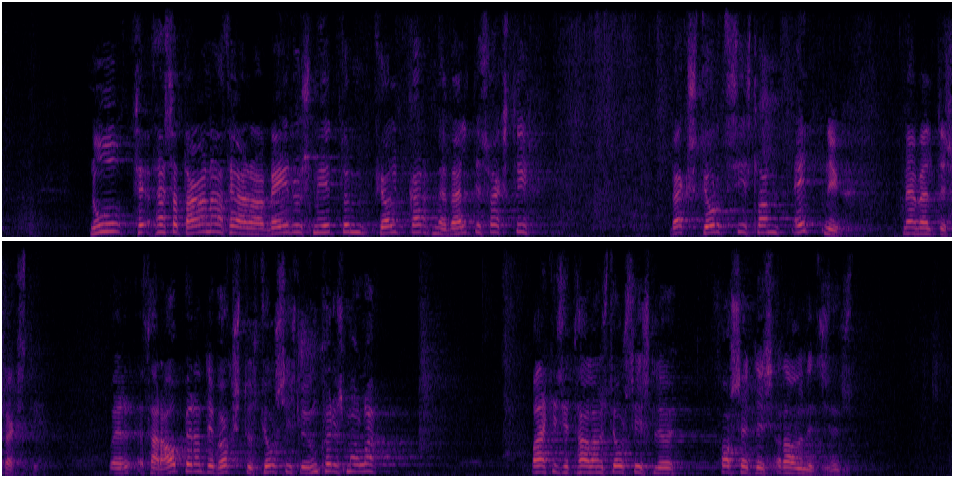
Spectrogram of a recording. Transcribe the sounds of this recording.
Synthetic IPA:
nuθθɛsːat̪aːɣanaθɛːɣaɾaveːjɾʏsmɪːt̪ʏmfjœlkaɾmɛðvɛlt̪ɪsvɛkst̪ɪ | vɛksst̪jowɾt̪sist̪lanejt̪nɪx | mɛðvɛlt̪ɪsvɛkst̪ɪ | ɛɾθaɾaːwpɛɾant̪ɪvœkst̪ʏst̪jowɾsist̪lʏʏŋkʰvɛɾɪsmaːwla | aɾɛhcɪsjɛt̪ʰaːlaðʏmst̪jowɾsist̪lʏfɔ̥sɛt̪ɪsraːwðʏnɪːt̪ɪsɪns

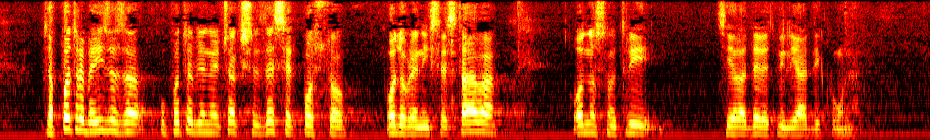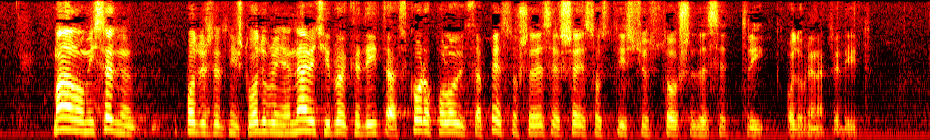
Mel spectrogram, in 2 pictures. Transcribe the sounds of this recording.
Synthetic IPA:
zapo̞t̪ɾe̞be̞izʋo̞zaupo̞t̪ɾe̞bʎe̞noje̞t͡ʃakʃe̞zd̪e̞se̞t̪̚po̞st̪o̞ | od̪obɾe̞nixsɾe̞t̪st̪aːʋa | o̰d̪no̞sno̞t̪ɾiː | t̪sjelad̪e̞ʋe̞t̪milijaɾd̪ikṵːna | maːlˠo̞ːmisɾe̞d̪ɲompo̞d̪uzet̪niʃt̪uo̞d̪obɾeɲenaːjʋe̞t͡ɕibɾo̞ːjkɾe̞d̪iːt̪asko̞ɾo̞po̞lo̞ʋit̪sape̞ːt̪st̪o̞ʃezd̪eset̪ʃe̞ːst̪ot̪isu̥t͡ɕust̪o̞ːʃezd̪e̞set̪ːɾiː | o̞̰d̪o̰bɾe̞̰na̰kɾe̞̰d̪ḭːt̪ḁ

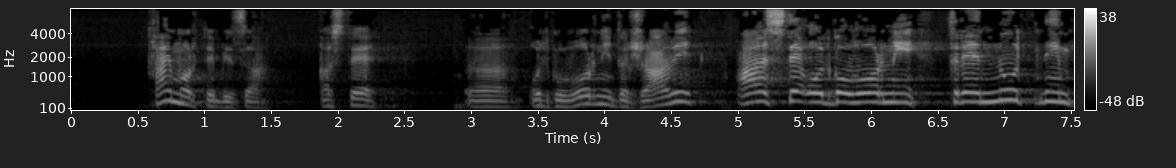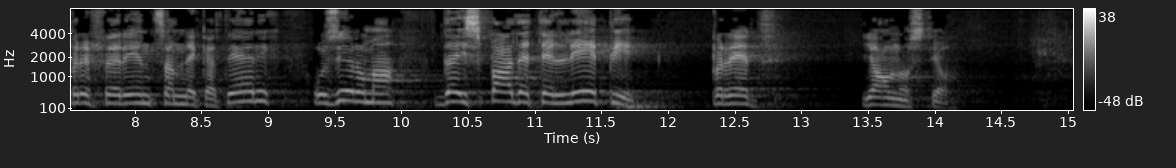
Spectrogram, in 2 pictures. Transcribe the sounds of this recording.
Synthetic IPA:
kʰajmoːɾt̪ɛbit̪za̰ | ast̪ɛ | ɔd̪ɡɔʋoːɾnid̪əɾʒaːʋialst̪ɛɔd̪ɡɔʋoːɾnit̪ɾɛnuːt̪nimpɾɛfɛɾent̪samnɛkat̪ɛːɾixɔziːɾɔmad̪aispaːd̪ɛt̪ɛleːpi | pɾɛd̪ | jaːwnɔst̪jɔ

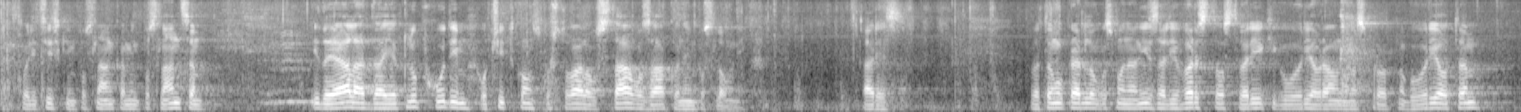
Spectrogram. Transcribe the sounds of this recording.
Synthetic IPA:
kɔalit̪siskimpɔslaːŋkaminpɔslaːnt̪səm | jɛd̪ɛjaːlad̪ajɛklupxuːd̪imɔt͡ʃiːt̪kɔmspɔʃt̪ɔʋaːlaust̪aːʋɔzaːkɔnainpɔslɔwnik | aɾeːs | ʋət̪əmupɾɛːd̪lɔɡusmɔnaniːzaliʋəɾst̪ɔst̪ʋaɾiːkiɡɔʋɔɾiːjɔwɾawnɔnaspɾoːt̪nɔɡɔʋɔɾiːjɔwt̪əm

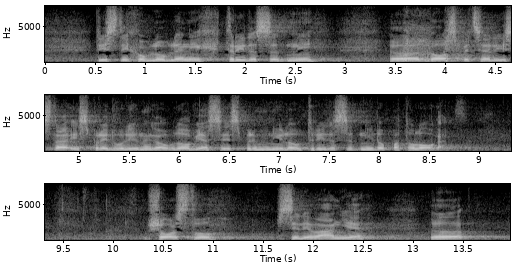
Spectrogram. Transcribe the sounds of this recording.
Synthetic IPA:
t̪ist̪ixɔbluːblʲɛnixt̪ɾiːd̪ɛsɛt̪̚d̪ni | d̪ɔspɛt̪sialist̪aʔispɾɛd̪ʋɔliwnɛɡaɔbd̪oːbjasɛjɛspɾɛmɛniːlɔwt̪ɾiːd̪ɛsɛd̪̚d̪niːd̪ɔpat̪ɔloːɡa̰ | ʃoːlst̪ʋu | wsiljɛʋaːnjɛ

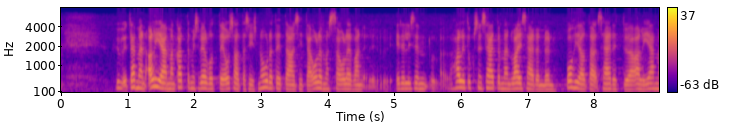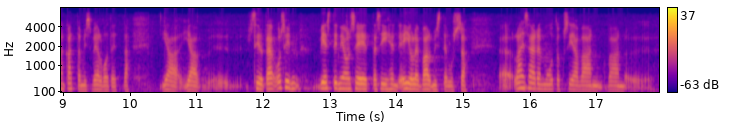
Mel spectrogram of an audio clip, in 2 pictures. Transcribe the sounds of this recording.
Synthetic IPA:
hyt̪æmænʔɑ̰liæːmæŋkɑt̪ːɑmisʋelʋot̪ːeosɑlt̪ɑsiːsnoudɑt̪et̪ɑːnsit̪æolemɑsːɑoleʋɑnedelːisenhɑlːit̪uksensæːt̪æmænlɑinsæːɾænːønpohjɑlt̪ɑsæːɾet̪ːyæɑliæːmæŋkɑt̪ːɑmisʋelʋot̪et̪ːɑ | jɑjɑ | silt̪æosinʋiest̪inionseet̪ːæsiːhenḛioleʋʋɑlmist̪elːusːɑ | lɑinsæːɾæmːmuːt̪oksiɑʋɑːnʋɑːn

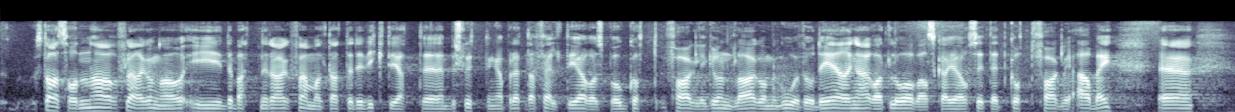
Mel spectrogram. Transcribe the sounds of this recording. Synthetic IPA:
st̪ɑːt̪sʁoːd̪n̩hɑɾfleːɾəɡɑŋːəɾɪd̪ɛbɑt̪ːn̩ɪd̪ɑːɡfɾɛmɔlt̪ɑt̪d̪ɛʋɪkt̪ɪɑt̪bəslʉt̪nɪŋəpʰɔd̪ɛt̪ːɑfɛlt̪əjøːɾɔspʰɔɡɔt̪ːfɑːɡlɪɡɾʉnlɑːɡɔmɛɡuːəʋʉʁd̪eːɾɪŋəɾɔɑt̪loːʋɑɾskɑjøːɾsɪt̪ːɛt̪ɡɔt̪ːfɑːɡlɪʔɑɾbæɪ

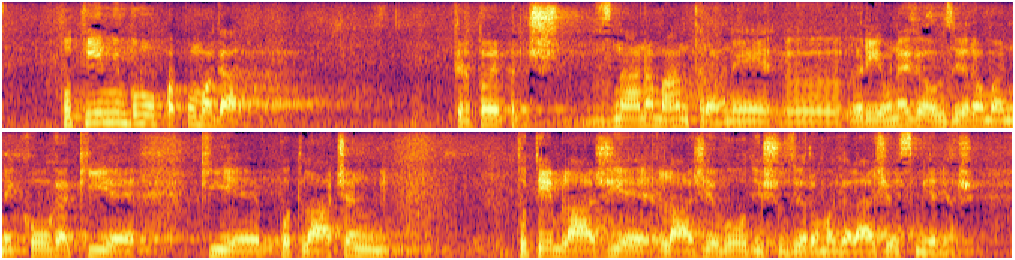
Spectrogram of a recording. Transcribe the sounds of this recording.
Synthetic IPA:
pɔt̪eːmimboːmɔpapɔmaɡal | kɛɾt̪oːjɛpat͡ʃznaːnamaːnt̪ɾaːnɛəɾeːwnɛɡaɔziːɾɔmanɛkoːɡakijɛkijɛpɔt̪laːt͡ʃən | pɔt̪eːmlaːʒjɛlaːʒjɛʋoːd̪iʃɔziːɾɔmaɡalaːʒjɛusmeːɾja̰ʃ

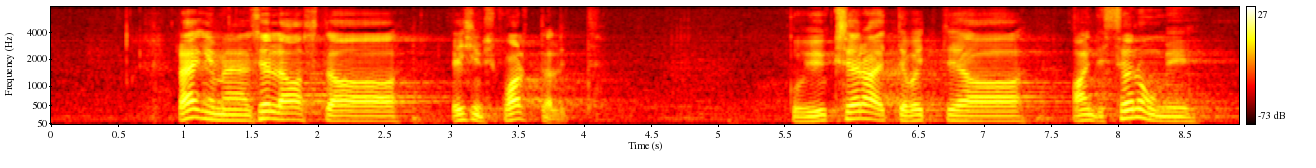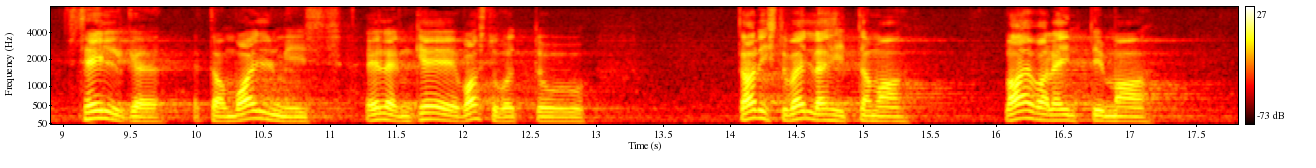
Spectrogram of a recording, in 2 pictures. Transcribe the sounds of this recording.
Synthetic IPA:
ræːɡ̥imese̞lːeɑːst̪ɑ | e̞sʲimest̪̚kvɑrt̪ˑːɑ̰lḭt̪ːˑ | kujykse̞ɾɑe̞t̪ːe̞vɤt̪ʲːˑjɑ | ɑnʲd̪̥issɤnumi | se̞lʲɡ̥e̞et̪ːɑo̞nvɑlʲmise̞le̞nɡ̥e̞ːvɑst̪uvɤt̪ːˑu | t̪ɑlist̪uvælʲːɑe̞ɦit̪ːˑɑmɑ | lɑe̞vɑle̞nʲt̪ˑːimɑ

